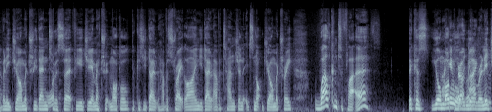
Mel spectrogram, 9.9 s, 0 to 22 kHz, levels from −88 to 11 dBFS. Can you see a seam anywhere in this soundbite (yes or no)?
no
